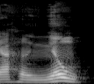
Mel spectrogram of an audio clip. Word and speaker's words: arranhão: Mas em arranhão, a sílaba tônica é o ão.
